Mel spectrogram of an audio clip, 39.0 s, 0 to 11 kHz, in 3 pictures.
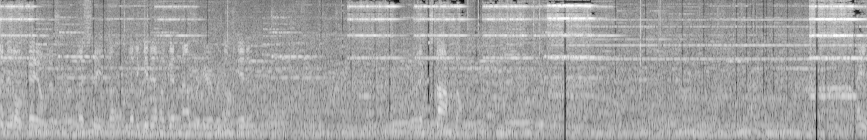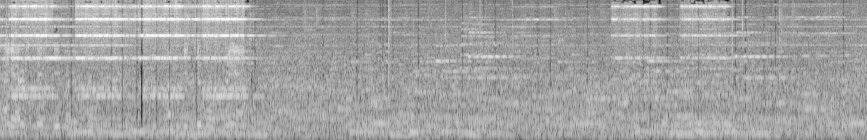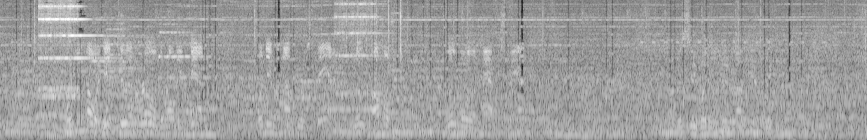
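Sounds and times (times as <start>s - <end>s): slot machine chimes and ringing: 0.0s - 18.5s, 19.2s - 38.5s
casino machine music: 0.0s - 39.0s.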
